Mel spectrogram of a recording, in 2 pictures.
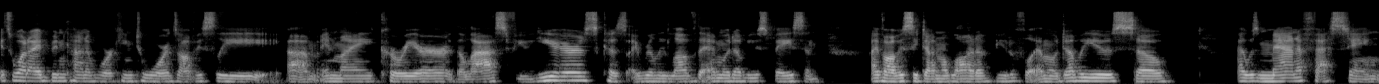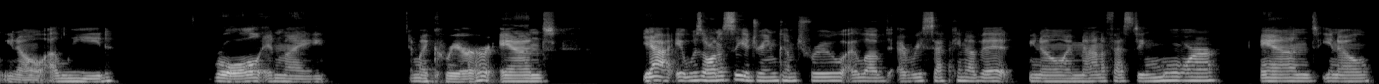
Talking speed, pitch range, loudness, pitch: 150 wpm, 135-155 Hz, -25 LUFS, 145 Hz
